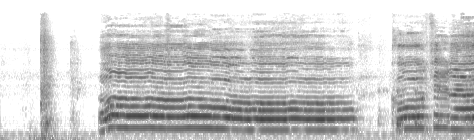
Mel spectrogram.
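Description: A woman singing one long held note that sags slightly in pitch, followed near the end by a few shorter sung notes.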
